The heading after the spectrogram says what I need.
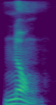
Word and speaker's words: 농: We start with nong, pronounced nong, which means farming.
